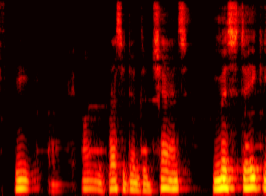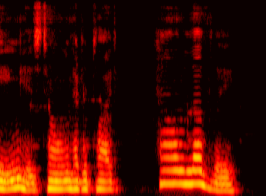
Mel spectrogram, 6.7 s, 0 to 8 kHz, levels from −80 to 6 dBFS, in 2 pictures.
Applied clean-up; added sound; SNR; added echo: neural mask model DeepFilterNet 3.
